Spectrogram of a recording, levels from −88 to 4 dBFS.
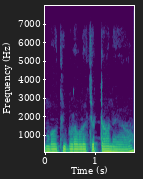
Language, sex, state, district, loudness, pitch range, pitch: Hindi, male, Jharkhand, Sahebganj, -17 LUFS, 130-135 Hz, 135 Hz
